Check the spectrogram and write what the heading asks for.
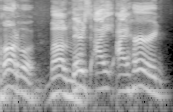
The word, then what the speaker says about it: Baltimore: Baltimore, not Baltimore. That's how they say it too. Baltimore.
